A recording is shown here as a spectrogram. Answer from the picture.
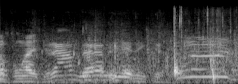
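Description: People talking, with a short sharp click near the end.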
